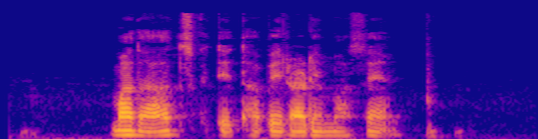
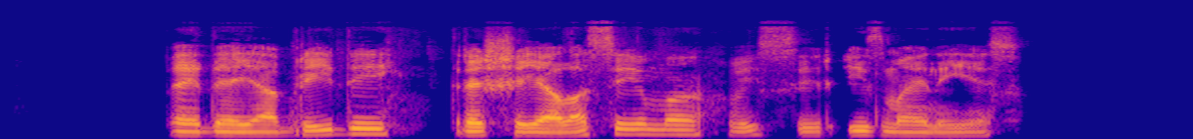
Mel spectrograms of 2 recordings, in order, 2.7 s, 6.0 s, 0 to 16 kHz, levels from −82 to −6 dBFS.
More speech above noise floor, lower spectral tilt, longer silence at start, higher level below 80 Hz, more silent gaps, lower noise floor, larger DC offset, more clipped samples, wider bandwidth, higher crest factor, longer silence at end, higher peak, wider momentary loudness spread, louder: second, 35 dB vs over 65 dB; first, -5.5 dB/octave vs -4 dB/octave; second, 0.55 s vs 0.85 s; first, -56 dBFS vs -64 dBFS; neither; second, -59 dBFS vs under -90 dBFS; neither; neither; first, 11.5 kHz vs 9.4 kHz; about the same, 24 dB vs 22 dB; second, 0.5 s vs 0.9 s; about the same, -4 dBFS vs -6 dBFS; about the same, 11 LU vs 12 LU; about the same, -25 LUFS vs -25 LUFS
